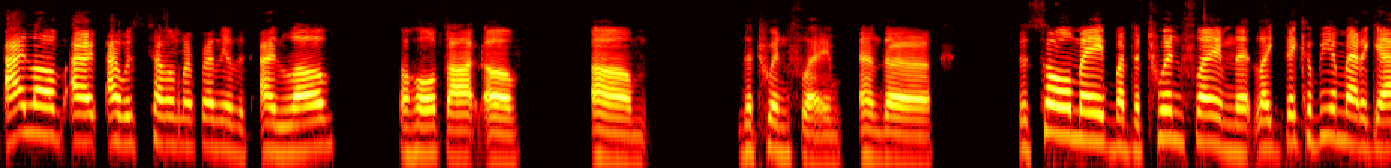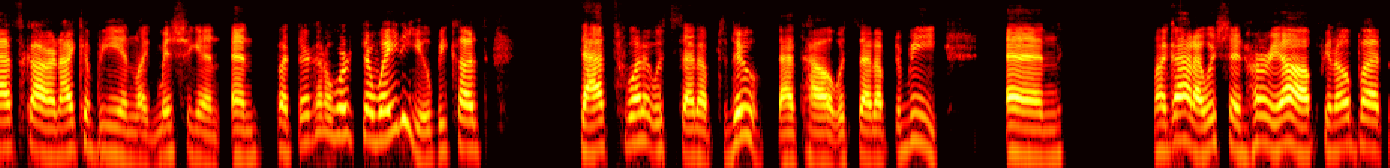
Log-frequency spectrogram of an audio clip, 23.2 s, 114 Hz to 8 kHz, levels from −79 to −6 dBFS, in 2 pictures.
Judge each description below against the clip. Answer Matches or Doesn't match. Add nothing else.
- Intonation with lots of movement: Matches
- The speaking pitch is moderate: Matches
